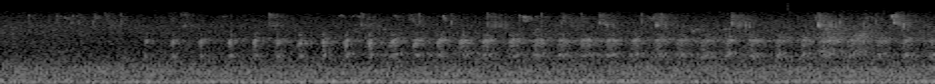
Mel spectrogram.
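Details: Hyla orientalis tree frogs chattering on a windy autumn day in Galeriç Swamp Forest, Kızılırmak Delta, Samsun: a faint, steady train of short rasping pulses, several per second, half-buried under heavy low wind roar, with thin high bird notes above.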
